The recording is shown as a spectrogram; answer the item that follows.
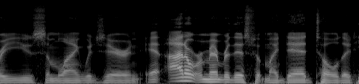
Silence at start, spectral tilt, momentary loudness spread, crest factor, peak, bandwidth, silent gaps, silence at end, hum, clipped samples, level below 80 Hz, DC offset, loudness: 0 s; -5.5 dB/octave; 10 LU; 20 dB; -10 dBFS; 16.5 kHz; none; 0 s; none; under 0.1%; -54 dBFS; under 0.1%; -31 LUFS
